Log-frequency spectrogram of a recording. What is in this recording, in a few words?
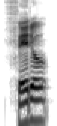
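"CERO", Spanish, male; mekanta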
